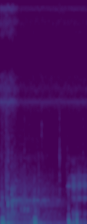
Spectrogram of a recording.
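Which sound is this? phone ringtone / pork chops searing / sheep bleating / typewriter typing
sheep bleating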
